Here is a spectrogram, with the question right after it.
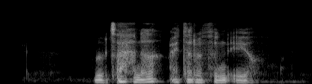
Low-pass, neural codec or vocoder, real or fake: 7.2 kHz; codec, 16 kHz, 2 kbps, FunCodec, trained on Chinese and English, 25 frames a second; fake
